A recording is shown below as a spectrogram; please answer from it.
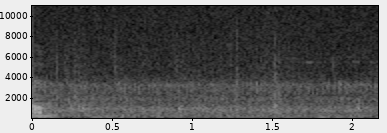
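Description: Steady outdoor background hiss with faint rustling and a few small ticks as a fabric day pack is rummaged through.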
